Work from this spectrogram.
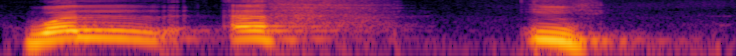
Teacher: Договариваем звук фа, потому что фрикативный звук.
